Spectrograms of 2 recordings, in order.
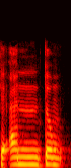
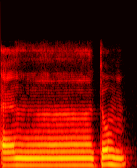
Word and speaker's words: أنتم: لا أظهر النون في النطق. ولا أنتم، ما أقولش أنتم تبقى ظاهرة كده، لا أقول ولا أنتم، أنتم يبقى اللسان في النص، لا هو فوق في سقف الحلق ولا هو تحت خالص، في النص كده أنتم.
